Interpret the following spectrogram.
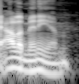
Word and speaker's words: aluminium: the aluminum aluminum alumin how did the British say aluminum they say it differently Alum aluminium I think Al aluminium I think they say aluminium which is a cooler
